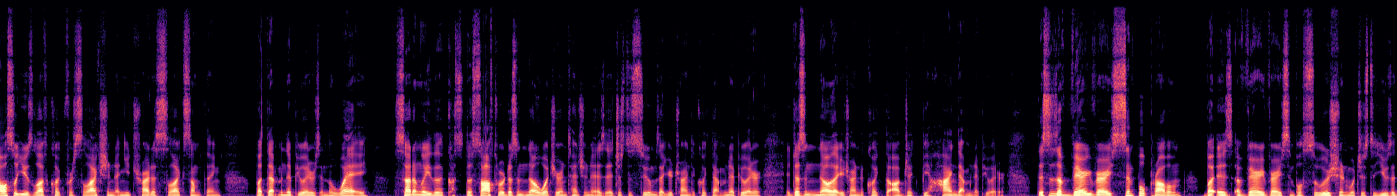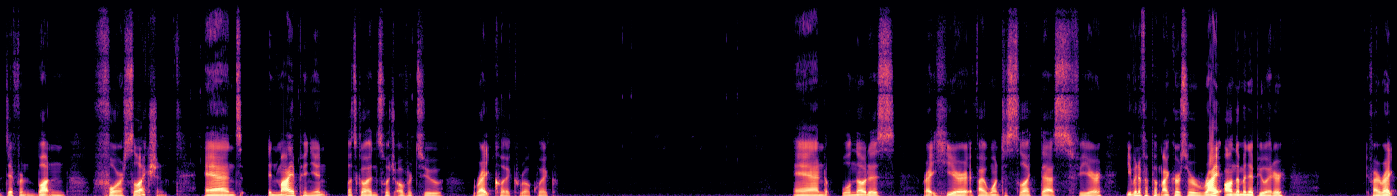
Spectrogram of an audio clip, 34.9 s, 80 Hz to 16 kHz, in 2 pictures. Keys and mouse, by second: 3.1-4.7 drag, 4.9 click, 7.1 click, 8.7 middle click, 12.7 middle click, 13.0 click, 14.8 middle click, 16.0 click, 20.4 click, 20.6 right click, 24.2-26.0 drag, 29.0 click, 29.7-31.0 middle drag, 30.7 click, 30.7 right click, 32.8 middle click.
